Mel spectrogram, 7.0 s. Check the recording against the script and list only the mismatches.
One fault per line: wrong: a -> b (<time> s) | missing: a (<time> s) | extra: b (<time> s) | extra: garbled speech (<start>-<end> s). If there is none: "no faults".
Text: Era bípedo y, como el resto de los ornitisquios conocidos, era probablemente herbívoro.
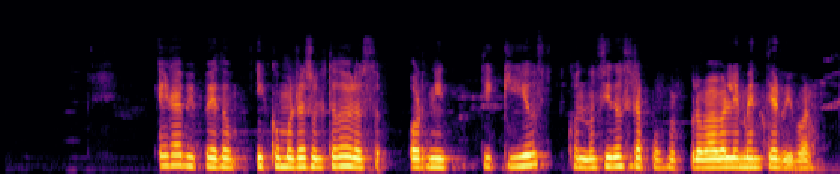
no faults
